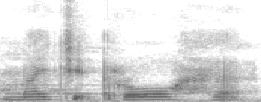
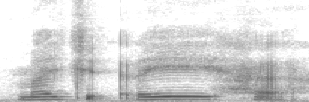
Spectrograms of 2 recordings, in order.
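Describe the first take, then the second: First: The vowel after the r sounds like a plain 'o'. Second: The vowel after the r is tilted toward 'e'. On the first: The speaker calls it wrong. "secara fisik tentu kita akan membaca majroha" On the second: The speaker calls it right. "memiringkan fathah ke arah kasroh"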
